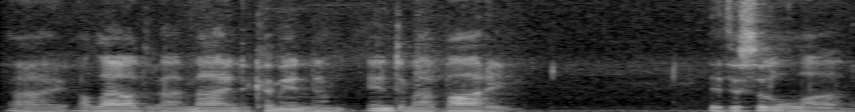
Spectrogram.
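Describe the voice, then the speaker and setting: A man leading a meditation group, speaking off the cuff in a reflective, halting way with repeated phrases. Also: on the low side, steady tone, dark tone. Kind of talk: unscripted reflective talk on meditation practice. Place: meditation group meeting room. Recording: noisy live room recording.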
